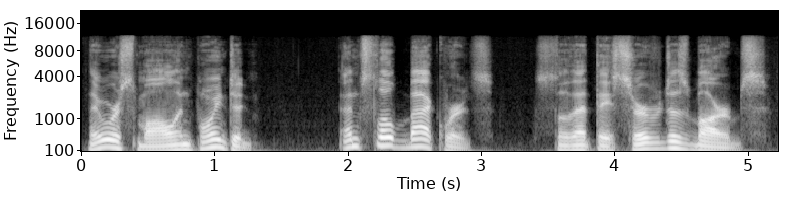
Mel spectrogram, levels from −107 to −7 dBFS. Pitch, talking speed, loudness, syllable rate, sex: 115 Hz, 160 wpm, -17 LUFS, 4.6 syllables/s, male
